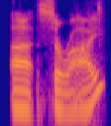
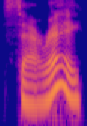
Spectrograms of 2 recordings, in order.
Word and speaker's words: Sarai: Sarai. Sarai.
